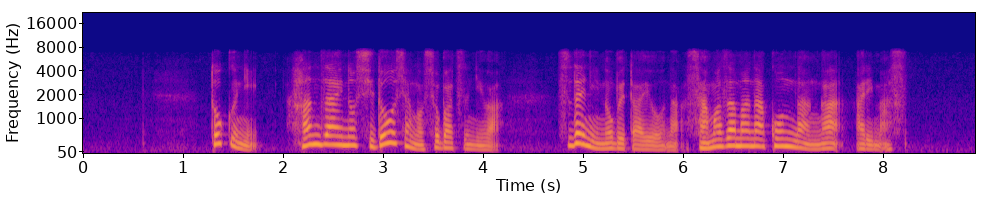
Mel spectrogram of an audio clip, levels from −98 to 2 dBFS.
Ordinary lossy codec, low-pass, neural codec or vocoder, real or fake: Opus, 16 kbps; 7.2 kHz; none; real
